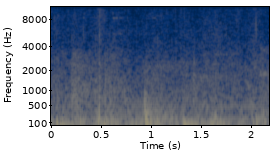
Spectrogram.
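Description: A few faint, irregular footsteps and knocks on a stage, the loudest about a second in, over a low room hum.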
